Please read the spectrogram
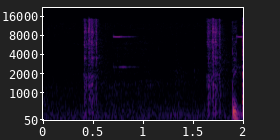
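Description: Camera shutter firing: a short sharp click about half a second in and another near the end.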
